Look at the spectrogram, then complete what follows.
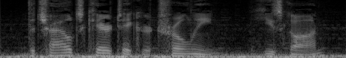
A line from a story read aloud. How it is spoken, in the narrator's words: he asked flatly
